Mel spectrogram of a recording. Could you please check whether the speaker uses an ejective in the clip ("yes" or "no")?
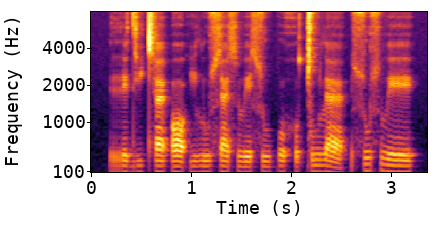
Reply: no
